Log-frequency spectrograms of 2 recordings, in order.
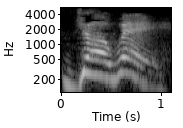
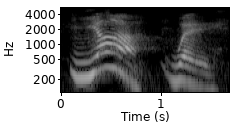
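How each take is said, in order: First: The name begins with a J sound. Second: The name begins with a Y sound. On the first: The speaker calls it wrong. "Not Jahweh" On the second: The speaker calls it right. "it's Yahweh"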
